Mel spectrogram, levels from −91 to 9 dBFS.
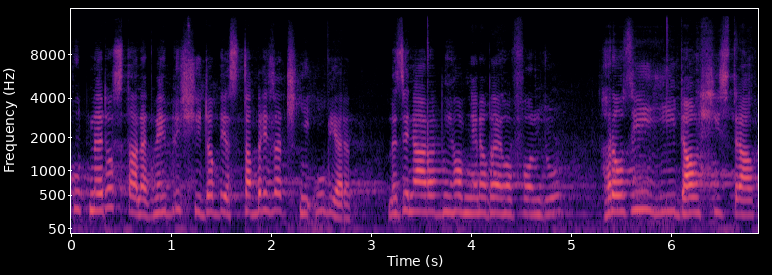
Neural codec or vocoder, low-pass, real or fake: codec, 44.1 kHz, 2.6 kbps, SNAC; 14.4 kHz; fake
